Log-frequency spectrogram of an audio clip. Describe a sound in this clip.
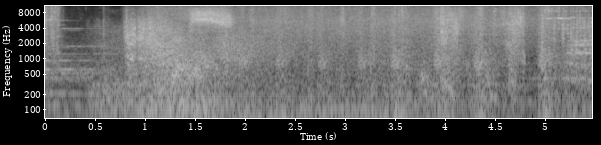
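Magic blasts and weapon blows clash in a fight.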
